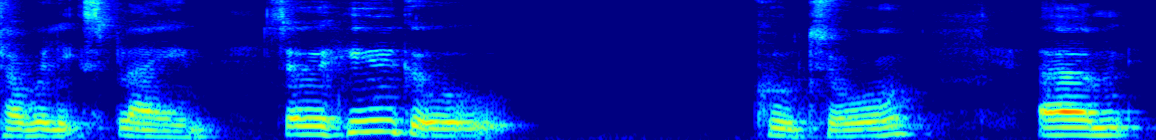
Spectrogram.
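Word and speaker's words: Hügelkultur: and biochar which I will explain so a hugle cultour um it's spelled h u with the uml you know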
